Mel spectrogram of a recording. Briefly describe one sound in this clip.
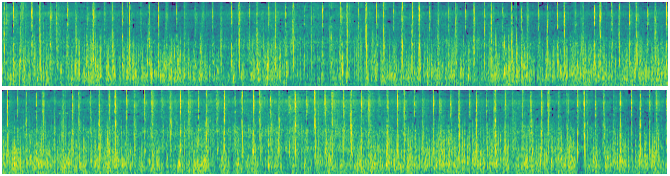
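A horse gallops with quick hoofbeats on a dirt road.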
